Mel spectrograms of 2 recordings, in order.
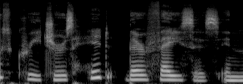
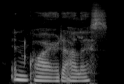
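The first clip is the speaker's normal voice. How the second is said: ordinary delivery, nothing marked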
